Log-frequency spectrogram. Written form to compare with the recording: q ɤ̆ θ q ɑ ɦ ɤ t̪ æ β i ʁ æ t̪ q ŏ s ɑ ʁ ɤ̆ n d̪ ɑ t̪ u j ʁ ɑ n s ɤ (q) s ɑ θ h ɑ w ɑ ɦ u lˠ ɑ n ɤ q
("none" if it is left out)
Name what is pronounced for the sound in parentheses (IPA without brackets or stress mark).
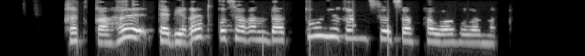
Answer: none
